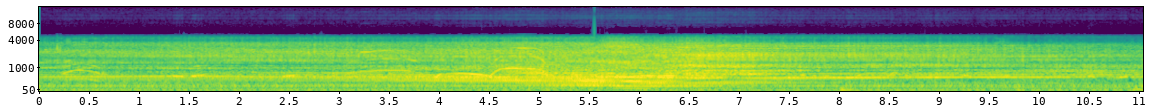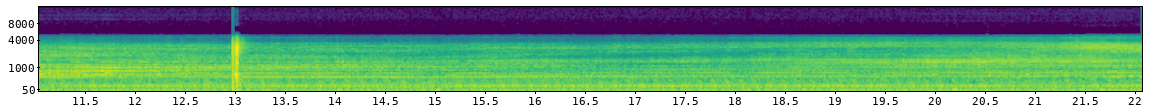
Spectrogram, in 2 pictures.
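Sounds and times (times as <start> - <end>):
car engine running while driving: 0.0 - 22.0.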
